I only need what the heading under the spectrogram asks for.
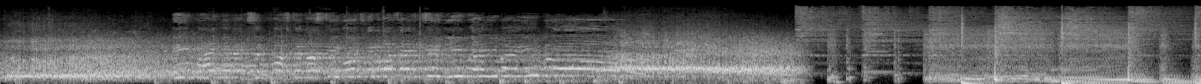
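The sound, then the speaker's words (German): Football fans chanting for VfL Borussia in the Borussia-Park stadium. Loud, sustained massed singing gives way late on to a rougher, more broken mix of crowd roar and noise. “Tja, tatsächlich rockt der VfL an diesem Tag den Borussia-Park. Und was hört man am Ende? Lauter Fangesänge über Europa.”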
